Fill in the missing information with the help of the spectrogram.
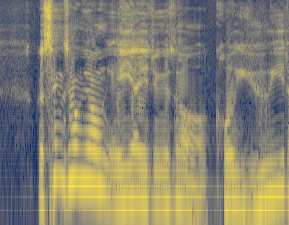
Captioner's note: speaking korean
